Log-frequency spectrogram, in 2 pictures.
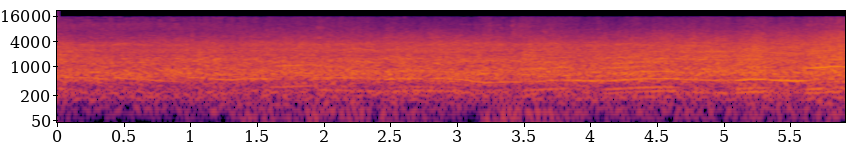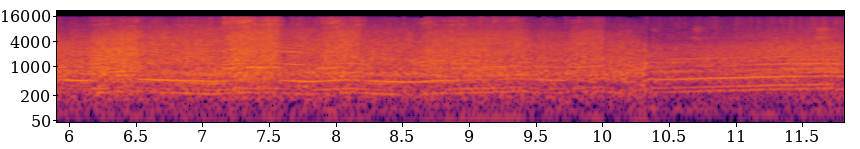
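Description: A racing car engine roars loudly, its pitch rising and falling as it speeds up and slows down.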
